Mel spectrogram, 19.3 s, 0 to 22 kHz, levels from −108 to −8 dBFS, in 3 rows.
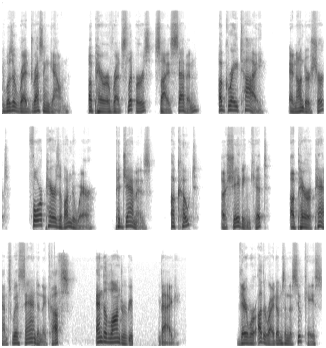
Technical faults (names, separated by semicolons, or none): short stall from a late packet; input switched to a poorer device; call audio freeze; jitter buffer speed-up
